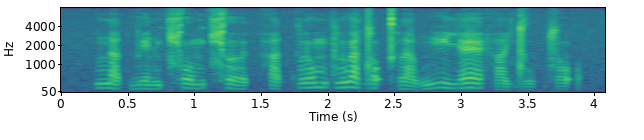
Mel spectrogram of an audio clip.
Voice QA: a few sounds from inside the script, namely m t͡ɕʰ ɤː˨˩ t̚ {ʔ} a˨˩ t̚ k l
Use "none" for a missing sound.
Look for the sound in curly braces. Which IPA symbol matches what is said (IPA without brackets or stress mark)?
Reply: h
